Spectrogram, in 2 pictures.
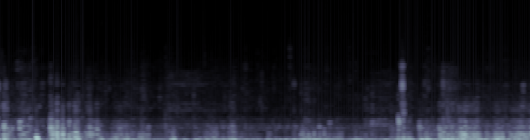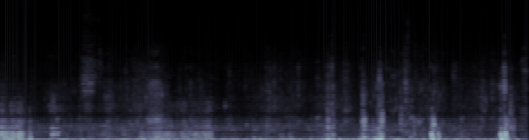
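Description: Water sloshing and splashing right at the microphone as a person moves through it, with knocks and a low rumble from the camera being handled.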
